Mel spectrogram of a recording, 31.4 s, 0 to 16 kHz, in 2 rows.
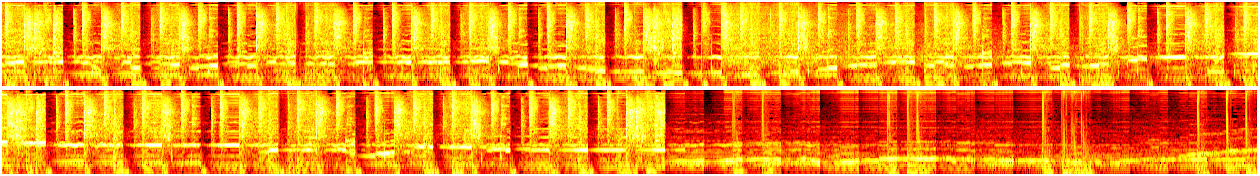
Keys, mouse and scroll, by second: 0.8-2.6 middle drag, 2.6 click, 2.9 h, 3.1-4.8 middle drag, 4.8 click, 5.0 r, 5.9 drag, 6.0-7.2 middle drag, 7.2 click, 7.9-9.4 middle drag, 8.3 r, 9.4-9.9 scroll up 2, 9.9 click, 11.4-13.6 middle drag, 11.6 scroll down 2, 12.0 r, 13.6 click, 13.8-15.0 middle drag, 14.1 alt+h, 15.0 shift+click, 15.5 ctrl+j, 15.9-23.9 middle drag, 17.7 ctrl+z, 20.0 ctrl+z, 21.6 g, 23.4 r, 23.9 click, 24.0-26.9 middle drag, 25.5 alt+h, 26.9 shift+click, 27.3 ctrl+j, 27.4-28.1 middle drag, 27.8 scroll down 1, 28.1 click, 30.2-31.3 middle drag, 30.9 scroll down 2.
